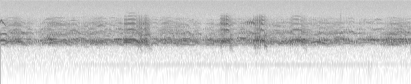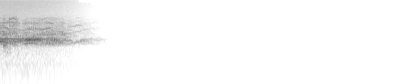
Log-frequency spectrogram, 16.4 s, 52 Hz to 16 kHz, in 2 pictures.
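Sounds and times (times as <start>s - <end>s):
common crane flock honking and trumpeting: 0.0s - 10.0s.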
